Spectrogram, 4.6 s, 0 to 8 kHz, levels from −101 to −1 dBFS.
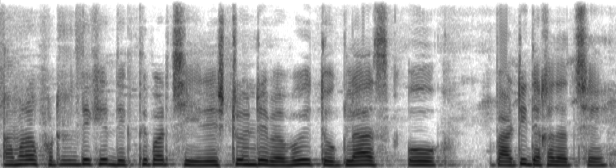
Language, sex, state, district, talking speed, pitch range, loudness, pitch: Bengali, male, West Bengal, Cooch Behar, 180 wpm, 175-200 Hz, -14 LUFS, 185 Hz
